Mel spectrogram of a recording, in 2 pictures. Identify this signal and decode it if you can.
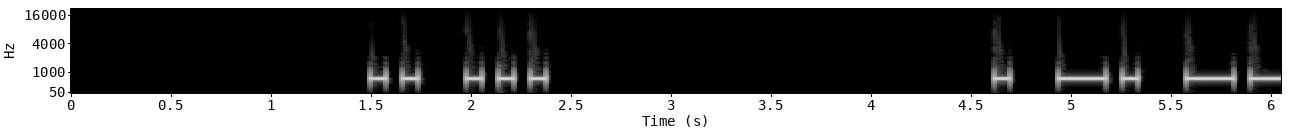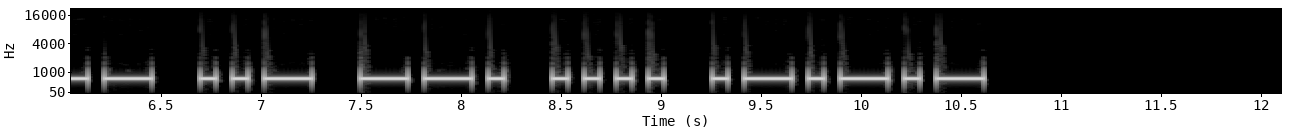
Morse code, heard as a keyed tone, about 16 wpm, 700 Hz. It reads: IS ENOUGH.
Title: 4x Word-Spacing - Sentences from Top 400 Words - 15wpm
